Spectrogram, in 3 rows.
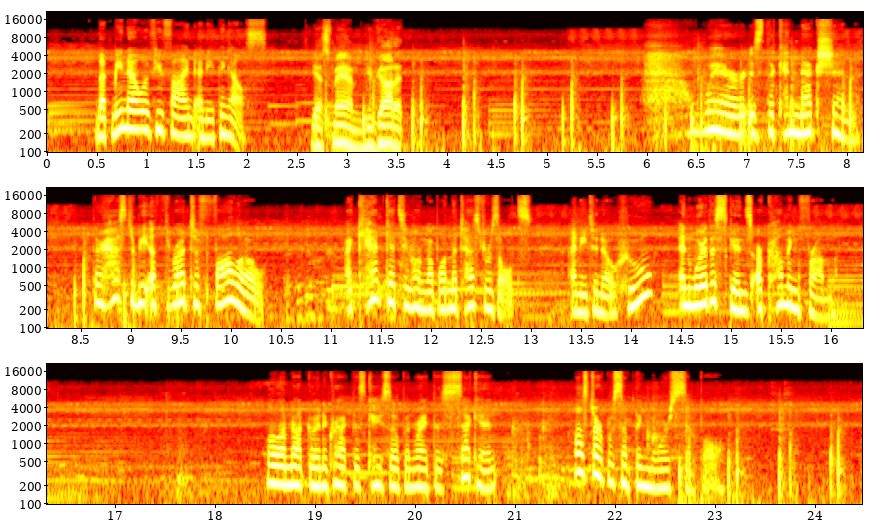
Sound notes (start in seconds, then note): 6.0 sigh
